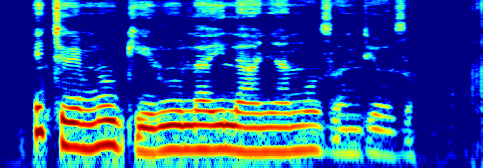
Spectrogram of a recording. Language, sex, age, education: Igbo, female, 30-45, tertiary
